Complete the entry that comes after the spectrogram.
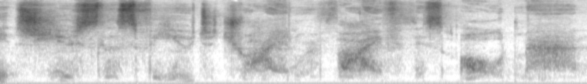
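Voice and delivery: sinister, very hushed, evil whispered witch voice. Narrator reading a story voices the witch in his ear: evil witch whisper. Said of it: "I was trying an evil whisper".

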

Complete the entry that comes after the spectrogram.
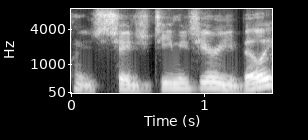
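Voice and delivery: ordinary talk

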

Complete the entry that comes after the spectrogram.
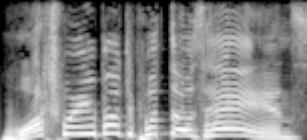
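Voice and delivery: very high voice, thrown across a distance. The game master warns a guard who starts reaching, in Salome's voice. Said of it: "I will ventriloquize Salome's voice to say".

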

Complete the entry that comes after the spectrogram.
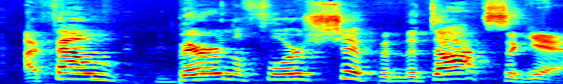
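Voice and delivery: very loud voice. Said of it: "'cause you're very loud".

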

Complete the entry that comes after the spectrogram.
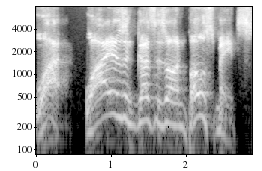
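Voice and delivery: very high, indignant, drawn-out screaming. Retelling a coach at a fried chicken place: imitating Doc Rivers screaming. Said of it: "Screaming, screaming at the employees".

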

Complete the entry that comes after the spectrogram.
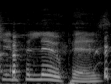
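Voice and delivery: laughing, mock Jamaican accent.

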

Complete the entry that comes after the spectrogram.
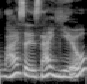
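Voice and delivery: put-on thick French accent. Retelling a friend calling out from behind in a cafe: thick French accent. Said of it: "in like a thick French accent go".

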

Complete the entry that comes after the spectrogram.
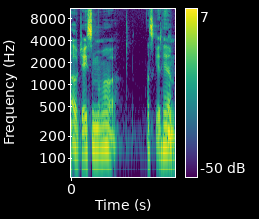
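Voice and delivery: ordinary delivery

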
